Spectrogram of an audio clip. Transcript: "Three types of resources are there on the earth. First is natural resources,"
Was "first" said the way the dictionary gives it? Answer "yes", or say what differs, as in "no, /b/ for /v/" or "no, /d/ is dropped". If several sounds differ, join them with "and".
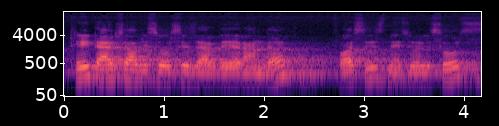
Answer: no, /t/ is dropped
